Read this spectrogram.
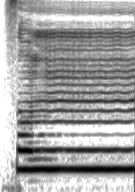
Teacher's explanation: musyaddadah atau wajibul gunnah atau mim musyaddadah sebab huruf mimnya bertasdid cara bacanya dengung bunyi m-nya tahan sampai ada suara masuk hidung kurang lebih dua harakat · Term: gunah musyaddadah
